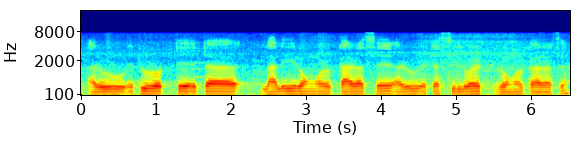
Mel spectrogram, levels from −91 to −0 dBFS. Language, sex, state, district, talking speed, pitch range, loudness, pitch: Assamese, male, Assam, Kamrup Metropolitan, 130 wpm, 115-120 Hz, -15 LUFS, 115 Hz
